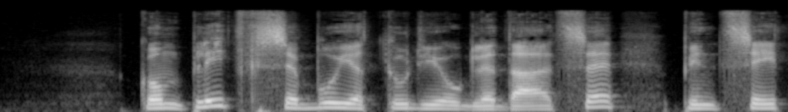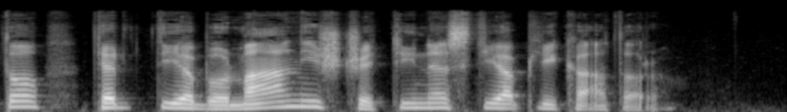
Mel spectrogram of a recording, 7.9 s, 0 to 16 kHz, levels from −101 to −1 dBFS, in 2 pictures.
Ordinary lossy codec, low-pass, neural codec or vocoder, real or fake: none; 10.8 kHz; codec, 24 kHz, 0.9 kbps, WavTokenizer, medium speech release version 1; fake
